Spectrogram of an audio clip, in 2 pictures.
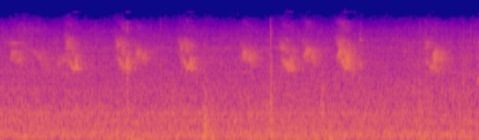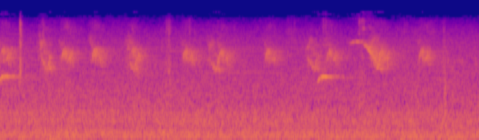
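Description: Small birds chirping over and over, short quick downward chirps a few to the second with an occasional brief rising note, over a steady outdoor background hiss.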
